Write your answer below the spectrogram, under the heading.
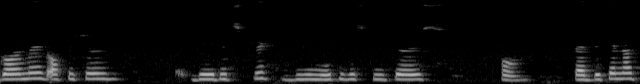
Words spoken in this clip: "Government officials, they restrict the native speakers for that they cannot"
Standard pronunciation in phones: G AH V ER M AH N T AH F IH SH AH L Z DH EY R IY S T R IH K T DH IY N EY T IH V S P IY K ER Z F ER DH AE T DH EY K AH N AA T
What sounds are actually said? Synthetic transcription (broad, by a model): G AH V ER M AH N T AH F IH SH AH L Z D EY R IY S T R IH K T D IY N EY T IH V S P IY K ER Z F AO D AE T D EY K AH N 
